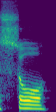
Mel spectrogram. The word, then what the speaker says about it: sore: you could get a sore throat. SORE. It's the same pronunciation as the past of to see. I can see you. Past of see is sore.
